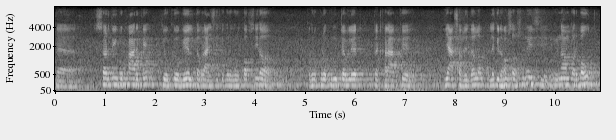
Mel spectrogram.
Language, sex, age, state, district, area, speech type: Maithili, male, 45-60, Bihar, Supaul, rural, spontaneous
